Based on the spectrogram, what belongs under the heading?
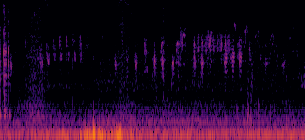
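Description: Small birds chirping in quick runs of short, high notes, over a low rumble with two louder bumps about two seconds in.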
